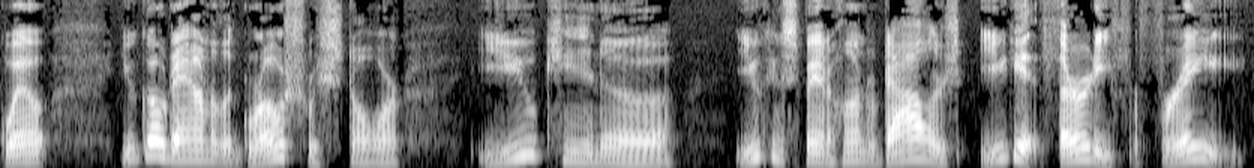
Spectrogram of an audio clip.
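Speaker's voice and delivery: loud, high put-on Southern twang; punchy high twang, swooping on key words. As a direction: imitate a twangy coworker making his pitch. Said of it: "Alabama twang to him".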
